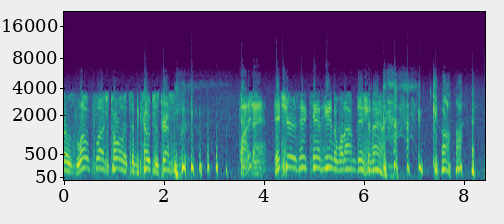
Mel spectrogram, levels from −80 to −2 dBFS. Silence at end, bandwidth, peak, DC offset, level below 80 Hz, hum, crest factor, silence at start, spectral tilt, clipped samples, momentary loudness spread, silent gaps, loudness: 0.2 s; 6.8 kHz; -2 dBFS; under 0.1%; -38 dBFS; none; 14 dB; 0 s; -7.5 dB/octave; under 0.1%; 6 LU; none; -15 LUFS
